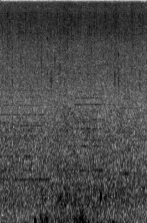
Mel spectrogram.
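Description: Steady heavy rain pours down in a vicious southerly storm in New Zealand, a dense continuous wash with low rumbling gusts throughout.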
